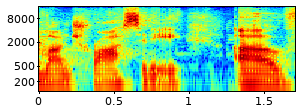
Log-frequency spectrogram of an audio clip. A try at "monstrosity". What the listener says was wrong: monstrosity. There's definitely an S in there. This is a monstrosity.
